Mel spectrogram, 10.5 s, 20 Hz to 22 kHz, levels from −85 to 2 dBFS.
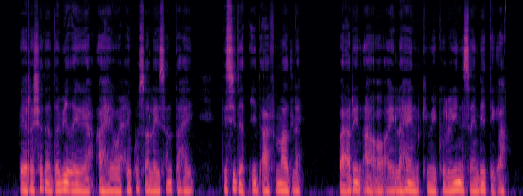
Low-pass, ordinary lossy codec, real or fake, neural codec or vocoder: none; none; real; none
